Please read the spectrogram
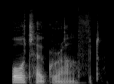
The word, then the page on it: autograft: British English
